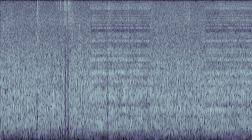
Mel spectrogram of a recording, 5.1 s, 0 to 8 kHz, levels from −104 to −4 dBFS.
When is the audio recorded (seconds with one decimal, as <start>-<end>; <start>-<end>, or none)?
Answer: 0.0-1.8; 3.0-4.1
